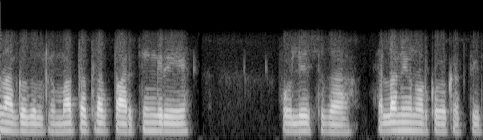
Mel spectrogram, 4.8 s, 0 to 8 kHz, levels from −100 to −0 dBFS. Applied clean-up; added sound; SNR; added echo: none; none; none; none.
